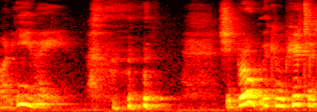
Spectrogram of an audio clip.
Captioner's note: laughs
